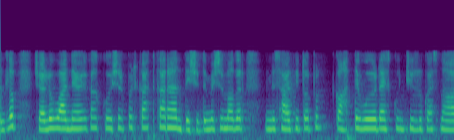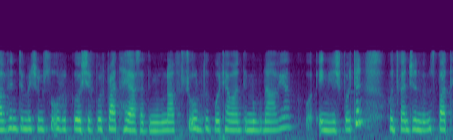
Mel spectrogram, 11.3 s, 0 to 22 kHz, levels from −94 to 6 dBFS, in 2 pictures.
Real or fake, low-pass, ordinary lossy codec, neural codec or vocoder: fake; 5.4 kHz; none; codec, 16 kHz, about 1 kbps, DyCAST, with the encoder's durations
